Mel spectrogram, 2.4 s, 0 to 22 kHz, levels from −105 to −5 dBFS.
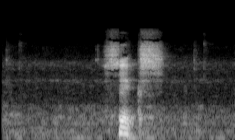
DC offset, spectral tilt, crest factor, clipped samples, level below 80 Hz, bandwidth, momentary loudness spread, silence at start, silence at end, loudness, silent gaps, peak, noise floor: under 0.1%; -4 dB/octave; 24 dB; under 0.1%; -54 dBFS; 10 kHz; 23 LU; 1.05 s; 0.7 s; -24 LUFS; none; -6 dBFS; -56 dBFS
